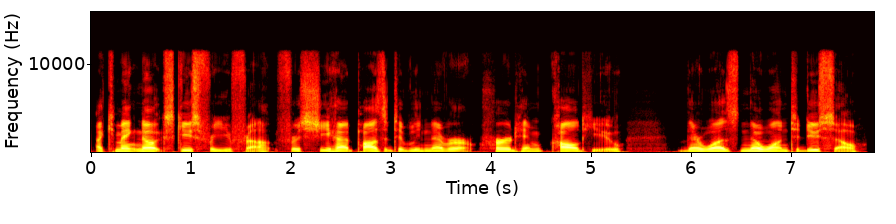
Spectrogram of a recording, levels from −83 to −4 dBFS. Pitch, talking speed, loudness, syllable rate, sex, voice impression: 110 Hz, 175 wpm, -19 LUFS, 5.0 syllables/s, male, very masculine, very adult-like, cool, calm, elegant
